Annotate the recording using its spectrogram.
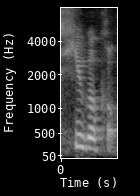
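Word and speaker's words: Hugelkultur: ground it is really nice um let's see Hugo culture pronounced Hugo yeah we talked about that before here we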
